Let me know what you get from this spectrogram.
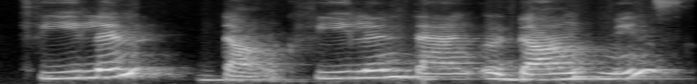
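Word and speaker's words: vielen Dank: say uh feeling dunk so v p is foul right for feelin dunk feelin dang a dunk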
